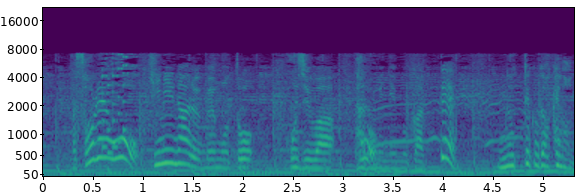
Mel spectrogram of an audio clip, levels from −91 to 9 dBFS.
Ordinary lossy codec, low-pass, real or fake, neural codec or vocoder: MP3, 48 kbps; 7.2 kHz; real; none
